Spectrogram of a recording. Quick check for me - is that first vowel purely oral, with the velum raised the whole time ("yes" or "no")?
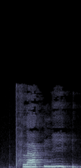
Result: yes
